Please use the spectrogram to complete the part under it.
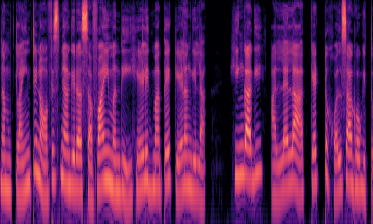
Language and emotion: Kannada, sad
